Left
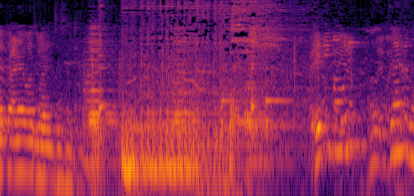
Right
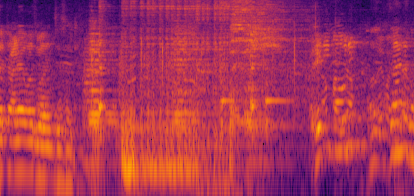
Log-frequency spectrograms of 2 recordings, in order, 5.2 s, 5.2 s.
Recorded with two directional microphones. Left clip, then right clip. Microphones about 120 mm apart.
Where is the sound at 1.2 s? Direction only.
30° right (ahead or behind).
